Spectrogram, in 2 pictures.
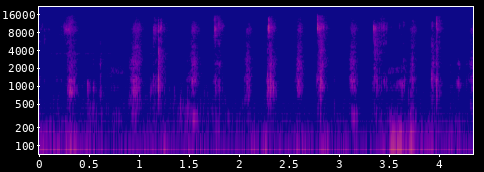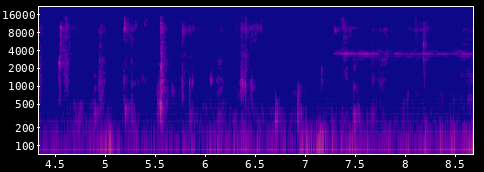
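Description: Quiet close-up chewing of a hand-fed mouthful of curry, rice and raw onion: a quick run of wet, crunchy mouth clicks, about two to three a second.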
